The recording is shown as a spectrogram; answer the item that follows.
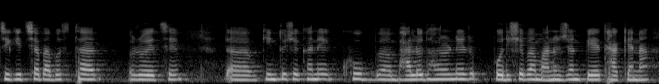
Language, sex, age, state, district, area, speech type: Bengali, female, 30-45, West Bengal, Purulia, rural, spontaneous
